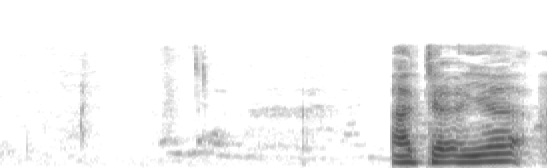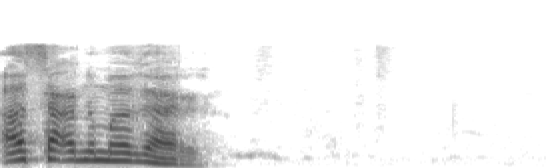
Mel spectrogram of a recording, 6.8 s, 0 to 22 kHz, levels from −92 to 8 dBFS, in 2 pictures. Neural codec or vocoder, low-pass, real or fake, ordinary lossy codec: none; 7.2 kHz; real; AAC, 32 kbps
